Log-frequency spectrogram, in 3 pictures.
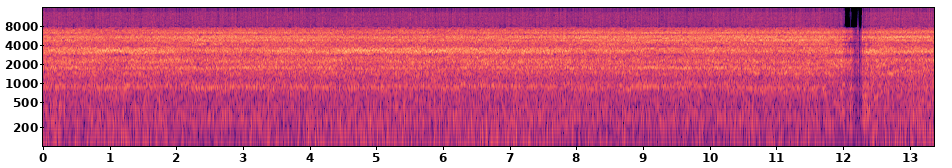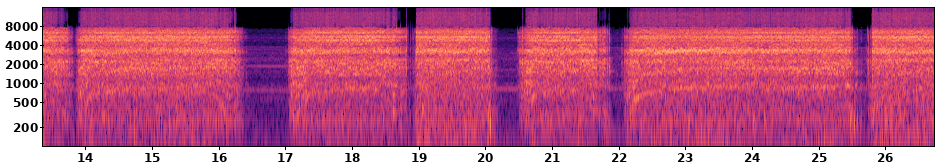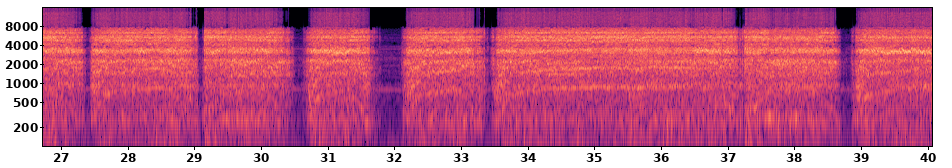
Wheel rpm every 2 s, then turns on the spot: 230, 230, 220, 230, 220, 220, 120, 170, 70, 130, 110, 140, 190, 120, 140, 100, 80, 180, 160, 120.
none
